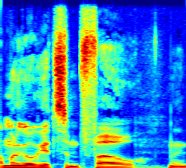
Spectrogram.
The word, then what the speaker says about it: pho: It's pronounced pho. It's spelled pho.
